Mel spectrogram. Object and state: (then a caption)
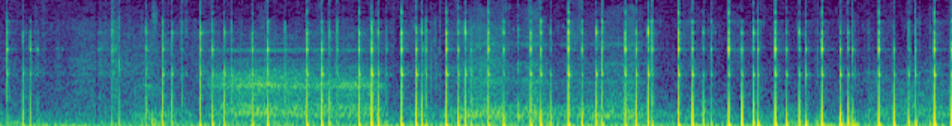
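Concrete calendar block. A solid grey concrete calendar block with engraved month names is held up and tapped with fingernails. A rapid, uneven run of short, dry clicking taps with almost no ring, quiet at first and growing sharper and louder toward the end.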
